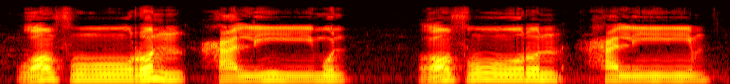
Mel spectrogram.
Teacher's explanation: Run halim itu jelas tanwinnya, dhammah tanwinnya atau dhammatainnya dibaca jelas. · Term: idhar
